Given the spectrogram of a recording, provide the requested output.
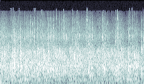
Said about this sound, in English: Do you appreciate how good these musicians are? Could you just thank them? Give us a round of applause, please.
